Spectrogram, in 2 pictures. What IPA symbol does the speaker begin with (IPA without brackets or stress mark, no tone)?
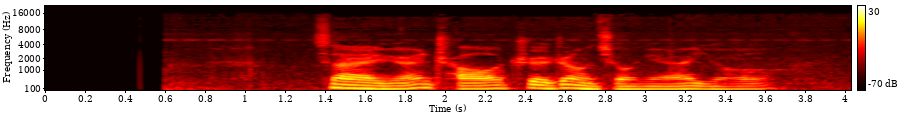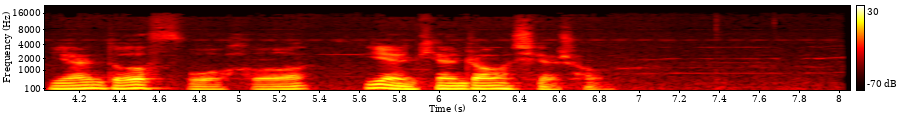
t͡s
